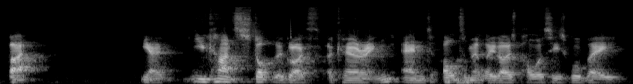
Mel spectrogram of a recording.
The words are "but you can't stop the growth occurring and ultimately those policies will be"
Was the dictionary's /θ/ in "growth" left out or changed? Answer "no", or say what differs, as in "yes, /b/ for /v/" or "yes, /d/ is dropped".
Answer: no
